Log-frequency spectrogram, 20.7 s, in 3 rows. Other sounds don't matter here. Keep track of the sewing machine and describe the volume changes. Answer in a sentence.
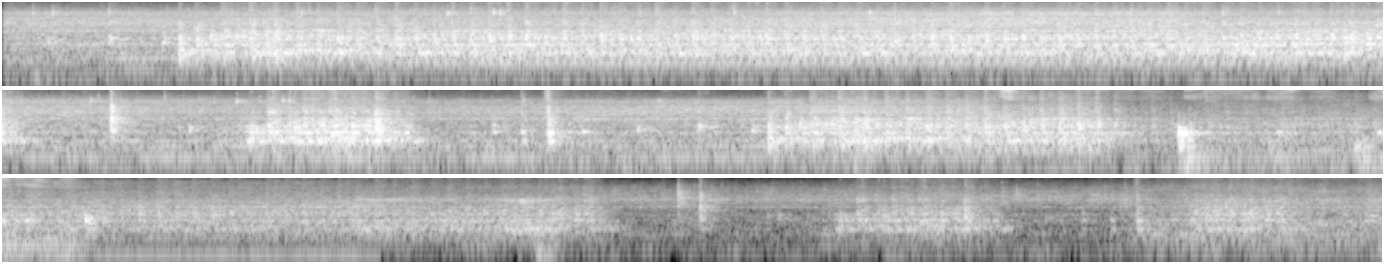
The loudness of the sewing machine goes down.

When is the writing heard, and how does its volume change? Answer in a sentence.
You can hear the writing from 6.9 to 14.2 s, getting louder.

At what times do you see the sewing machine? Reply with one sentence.
The sewing machine can be heard from 0.0 to 20.4 s.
